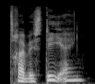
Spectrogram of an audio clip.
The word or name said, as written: travestering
